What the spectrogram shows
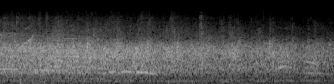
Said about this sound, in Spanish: Jo, qué bien que te reciban con estos aplausos, ¿no?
